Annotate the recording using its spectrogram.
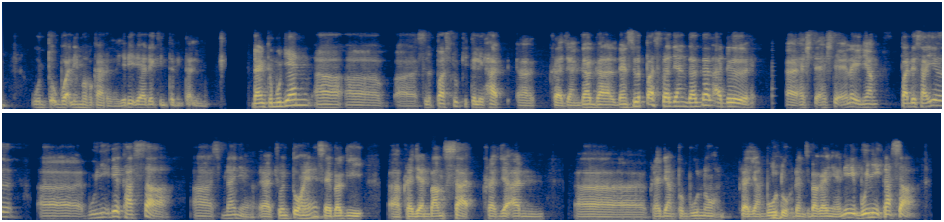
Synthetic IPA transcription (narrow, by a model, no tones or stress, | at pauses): ʔunt̪ʊk̚buat̪̚limə̃pəkaɾəd͡ʒadidiəadəkint̪akint̪a̰ʔlimə | dankəmũdianəəəsələpast̪ukit̪alihat̪̚ʔəkəɾad͡ʒaʔanɡaɡaldansələpaskəɾad͡ʒaʔanɡaɡaladə | əhɛst̪ɛkhɛst̪ɛk̚laɪnjaŋ | padasaja | ʔəbuɲĩʔdiəkasa | ʔəsəbənarɲaət͡ʃɔnt̪ɔhɲəsajabaɡi | ʔəkəɾad͡ʒaʔanbaŋsat̪̚kəɾad͡ʒaʔan | ʔə | kəɾad͡ʒaʔanpəmbunɔhkəɾad͡ʒaanbodʊhdansəbaɡajɲãnibuɲĩʔkasa̰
